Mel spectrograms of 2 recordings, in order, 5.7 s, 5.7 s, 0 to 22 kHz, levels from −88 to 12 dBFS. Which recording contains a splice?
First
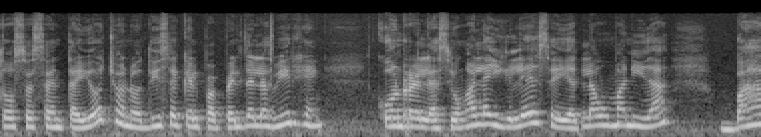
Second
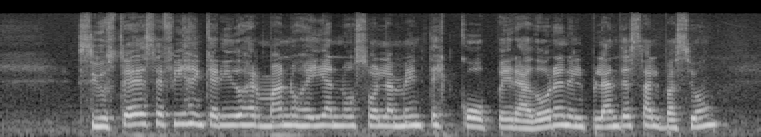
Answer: first; 2 cuts; at 2.0 s, 4.4 s

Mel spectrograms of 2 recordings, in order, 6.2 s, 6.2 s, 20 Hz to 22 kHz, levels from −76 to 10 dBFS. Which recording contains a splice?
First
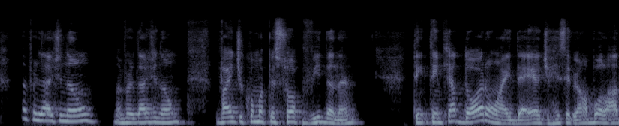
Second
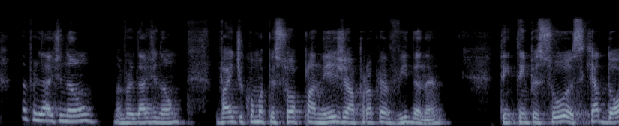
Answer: first; 2 cuts; at 3.0 s, 4.4 s

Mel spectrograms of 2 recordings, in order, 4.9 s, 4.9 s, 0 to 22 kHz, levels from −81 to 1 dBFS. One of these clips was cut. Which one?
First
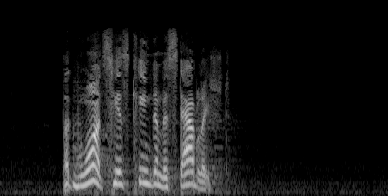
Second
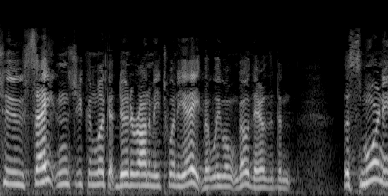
first; 1 cut; at 0.9 s

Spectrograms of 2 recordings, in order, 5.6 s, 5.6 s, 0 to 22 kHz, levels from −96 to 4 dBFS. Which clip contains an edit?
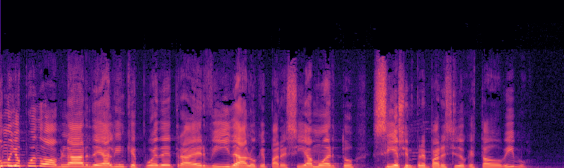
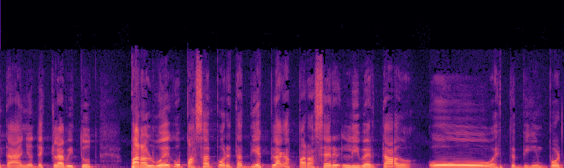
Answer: first; 2 cuts; at 3.6 s, 4.0 s

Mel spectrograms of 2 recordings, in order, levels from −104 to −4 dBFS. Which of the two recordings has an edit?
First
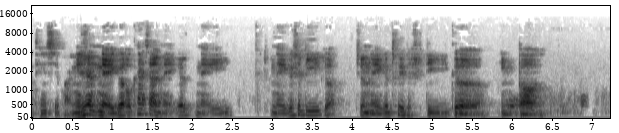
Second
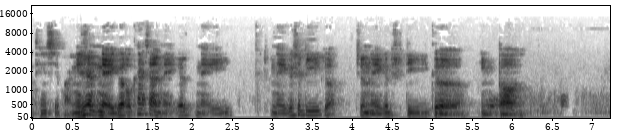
second; 1 cut; at 4.5 s

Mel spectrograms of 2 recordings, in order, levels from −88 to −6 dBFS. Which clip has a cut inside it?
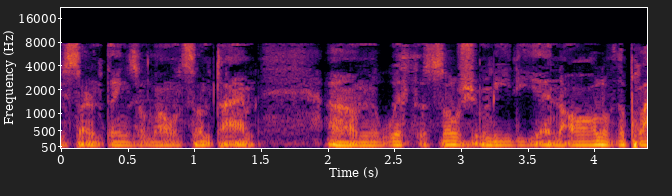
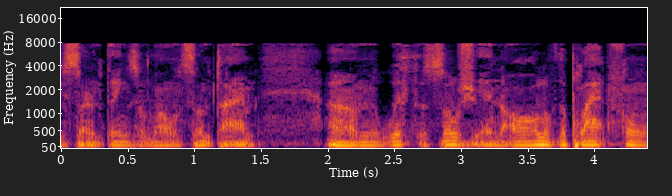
second; 1 cut; at 3.1 s

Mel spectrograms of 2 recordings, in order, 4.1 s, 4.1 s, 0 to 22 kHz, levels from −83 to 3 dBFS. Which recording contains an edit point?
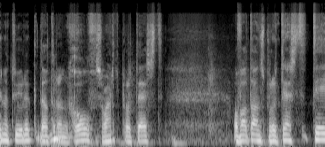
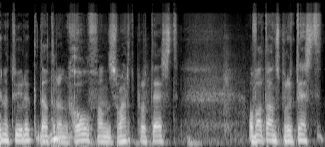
first; 1 cut; at 1.2 s

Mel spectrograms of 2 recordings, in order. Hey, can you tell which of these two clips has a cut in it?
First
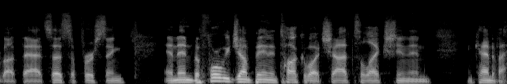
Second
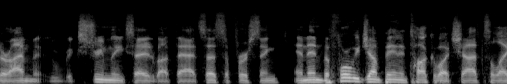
second; 1 cut; at 2.9 s

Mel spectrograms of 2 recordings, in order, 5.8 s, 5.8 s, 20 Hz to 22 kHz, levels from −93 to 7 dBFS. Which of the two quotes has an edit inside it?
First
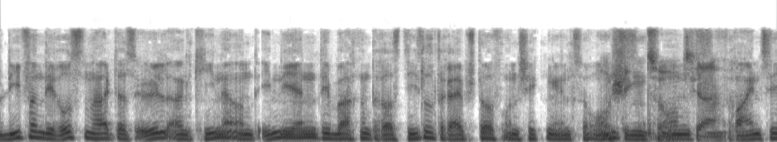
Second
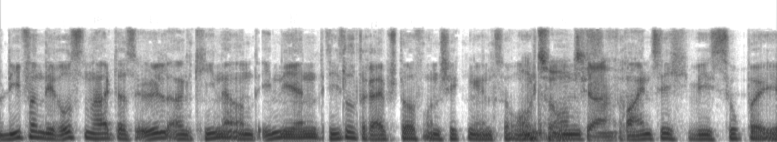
second; 2 cuts; at 2.4 s, 4.0 s

